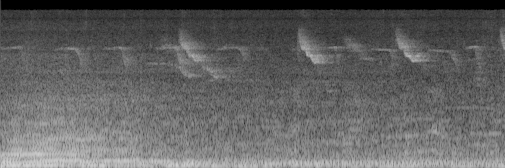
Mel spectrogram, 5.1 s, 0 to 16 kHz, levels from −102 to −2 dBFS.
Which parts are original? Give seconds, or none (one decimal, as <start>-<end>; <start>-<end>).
3.1-5.1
